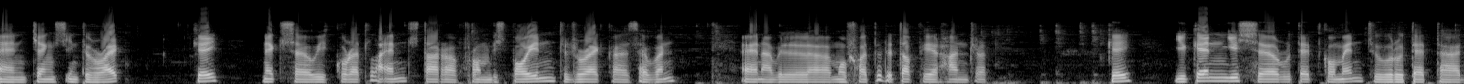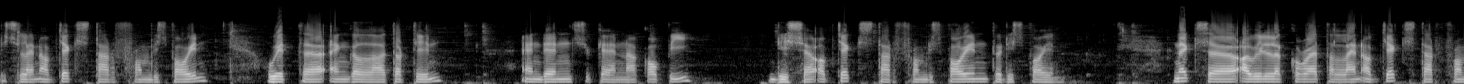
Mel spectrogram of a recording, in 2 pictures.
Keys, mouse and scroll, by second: 1.7-2.1 scroll down 1, 2.1 middle click, 3.5 l, 4.4 space, 4.8 click, 6.3 7, 6.8 space, 9.4-10.3 typing, 10.9 scroll down 1, 11.3 middle click, 13.0-14.1 typing, 14.3 click, 15.3 space, 16.3 click, 18.1-19.1 typing, 20.8-23.0 typing, 22.3 click, 23.7 click, 25.3-25.6 scroll down 1, 25.6 space, 25.9-26.4 scroll down 1, 26.4 middle click, 26.9 scroll up 1, 27.8-28.4 typing.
